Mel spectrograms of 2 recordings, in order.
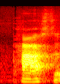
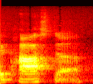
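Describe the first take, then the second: First: Pasta with a short front A as in cat; British pronunciation. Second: Pasta with an open ah, PAH-stuh; American pronunciation. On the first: Showing viewers that's British pasta, short front A. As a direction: say PASTA the British way, PASS-tuh. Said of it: "that's British". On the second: Showing how Americans say pasta, open ah. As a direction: say PASTA the American way, broad first vowel. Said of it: "Americans say pasta". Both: Shown as a demonstration.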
